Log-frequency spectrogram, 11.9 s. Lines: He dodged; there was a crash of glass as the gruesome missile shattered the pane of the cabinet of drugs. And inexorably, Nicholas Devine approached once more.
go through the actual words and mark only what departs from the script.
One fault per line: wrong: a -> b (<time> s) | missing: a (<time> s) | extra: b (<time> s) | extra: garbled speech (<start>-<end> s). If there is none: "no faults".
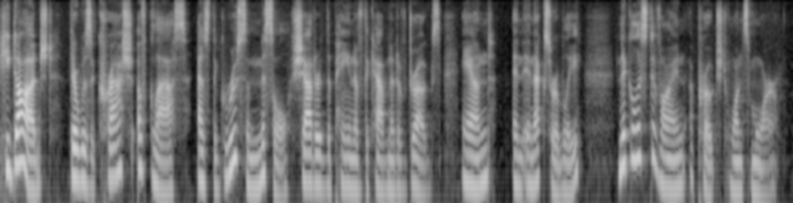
extra: And (7.7 s)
